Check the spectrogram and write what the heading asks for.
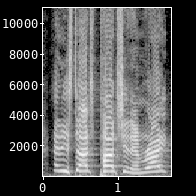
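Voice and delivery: loud high mock yell at a brawl; mock shouting. Comedian retelling a wrestling beatdown, shouting loud and high. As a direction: belt it out like a wild fight commentator.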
